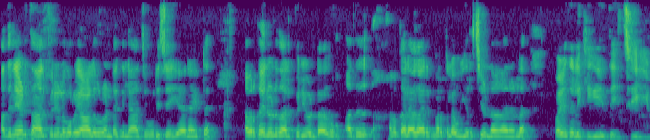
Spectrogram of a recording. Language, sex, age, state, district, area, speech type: Malayalam, female, 45-60, Kerala, Kottayam, rural, spontaneous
